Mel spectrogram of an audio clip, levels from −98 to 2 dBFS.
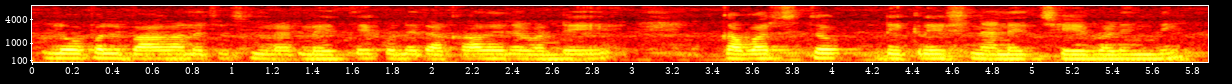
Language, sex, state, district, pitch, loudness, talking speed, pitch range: Telugu, female, Telangana, Mahabubabad, 190 Hz, -18 LUFS, 110 wpm, 185-195 Hz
